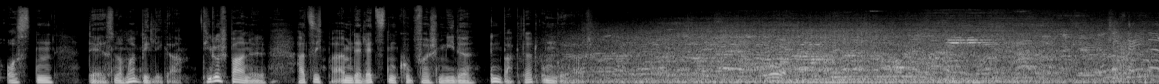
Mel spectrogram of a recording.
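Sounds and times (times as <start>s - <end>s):
speech: 0.0s - 6.4s
busy main street traffic rumbling in the old town of Baghdad: 5.2s - 11.5s
dense crowd murmur of indistinct voices at market stalls: 5.5s - 11.5s
car horn: 5.8s - 11.5s.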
